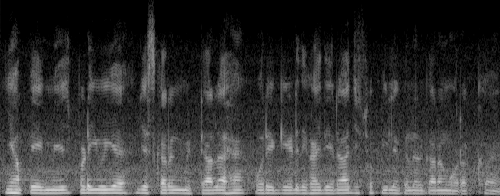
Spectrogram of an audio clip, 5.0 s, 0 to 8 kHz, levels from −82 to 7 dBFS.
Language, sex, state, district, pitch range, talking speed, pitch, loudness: Hindi, male, Uttar Pradesh, Shamli, 125-130 Hz, 310 wpm, 130 Hz, -17 LUFS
